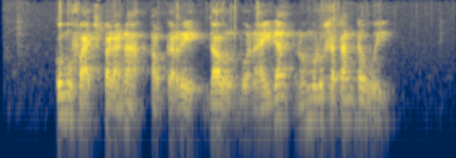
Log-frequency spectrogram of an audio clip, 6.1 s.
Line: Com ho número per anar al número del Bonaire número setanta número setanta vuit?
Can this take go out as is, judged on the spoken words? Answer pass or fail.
fail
